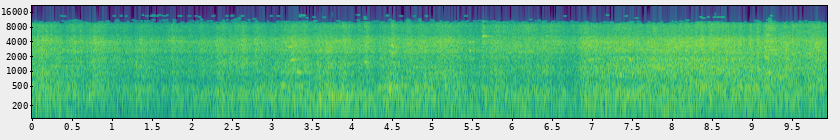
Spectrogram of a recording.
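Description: A freight train rolls past close by, its wheels rumbling and clattering on the rails.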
